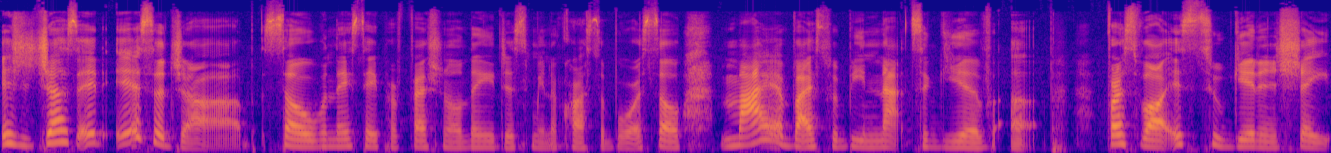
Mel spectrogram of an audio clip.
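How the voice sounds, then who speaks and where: In an American accent, a woman speaks with an ordinary speaking voice, fairly low in pitch, at a moderate pace. Her intonation is lively, and the recording is very clean with a silent background. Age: 20s. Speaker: dance choreographer. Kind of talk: casual chat.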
